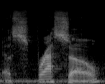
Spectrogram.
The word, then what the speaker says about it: espresso: Well, and I was always very impressed by espresso, mm-hmm. which is, there's 15 different pronunciations, 14 of them are wrong. – There's no X in it.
